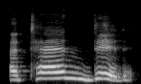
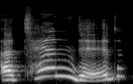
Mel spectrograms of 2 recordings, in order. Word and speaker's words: attended: failed hmm be careful attended attended is with a D so we have to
